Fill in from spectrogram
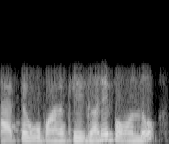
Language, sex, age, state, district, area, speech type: Sindhi, female, 30-45, Gujarat, Kutch, rural, conversation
